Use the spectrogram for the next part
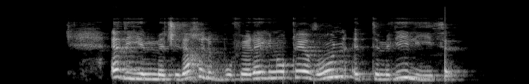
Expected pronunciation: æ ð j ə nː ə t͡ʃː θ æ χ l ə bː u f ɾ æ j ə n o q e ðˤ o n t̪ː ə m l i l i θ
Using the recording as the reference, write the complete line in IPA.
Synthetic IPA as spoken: æ ð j ə mː ə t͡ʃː ð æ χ l ə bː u f ɾ æ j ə n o q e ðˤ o n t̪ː ə m l i l i θ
